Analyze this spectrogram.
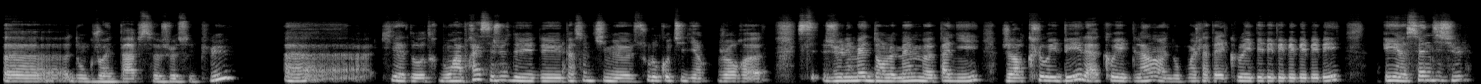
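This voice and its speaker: A young man from France rants to camera with mocking sarcasm. His voice sits a little high for a man, and he rambles through fillers and restarts as he goes. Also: fairly even intonation, moderate pace. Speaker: vlogger. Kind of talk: freestyle rant to camera.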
